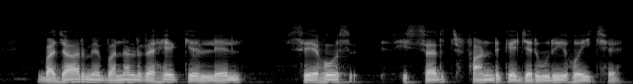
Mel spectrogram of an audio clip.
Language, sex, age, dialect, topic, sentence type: Magahi, male, 41-45, Western, banking, statement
